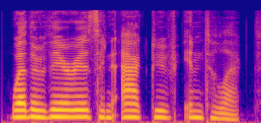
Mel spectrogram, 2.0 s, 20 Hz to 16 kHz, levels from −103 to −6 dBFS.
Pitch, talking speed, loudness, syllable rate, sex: 190 Hz, 185 wpm, -20 LUFS, 7.2 syllables/s, female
